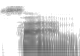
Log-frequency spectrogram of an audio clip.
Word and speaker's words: SAM: Anti-aircraft missiles are variously called surface-to-air missile, abbreviated and pronounced SAM, and surface-to-air guided weapon.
